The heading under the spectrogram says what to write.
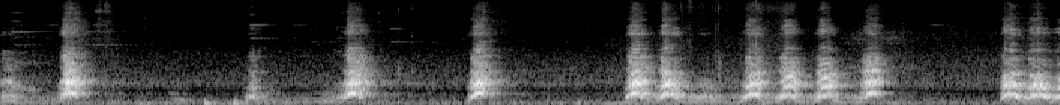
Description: A dog barks continuously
